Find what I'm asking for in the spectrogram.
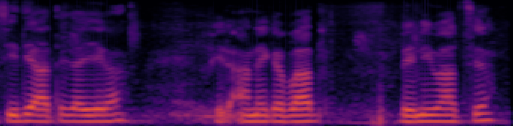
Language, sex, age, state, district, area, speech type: Hindi, male, 18-30, Bihar, Muzaffarpur, rural, spontaneous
